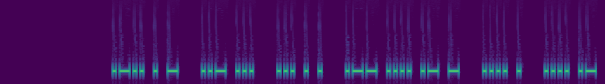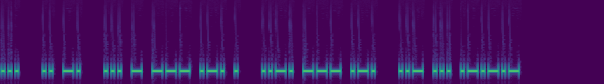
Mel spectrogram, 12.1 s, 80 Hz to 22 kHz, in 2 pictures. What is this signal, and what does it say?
Morse code, heard as a keyed tone, about 34 wpm, 700 Hz. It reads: LET US SEE WHAT HE HAS IN STORE FOR US.
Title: Sentences from Top 1000 Words - Review Part 5 - 35wpm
